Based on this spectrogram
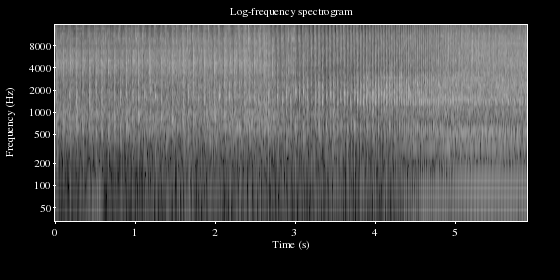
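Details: Known-good Mercedes diesel fitted with the glow plug relay box from a Mercedes 300TD with a glow-plug no-start: several seconds of cranking, then it catches and settles into a steady, even diesel idle with no misses.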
